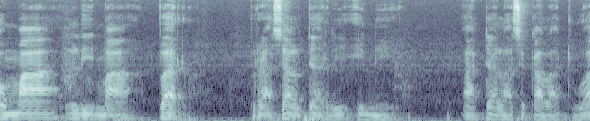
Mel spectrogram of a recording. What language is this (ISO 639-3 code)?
ind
